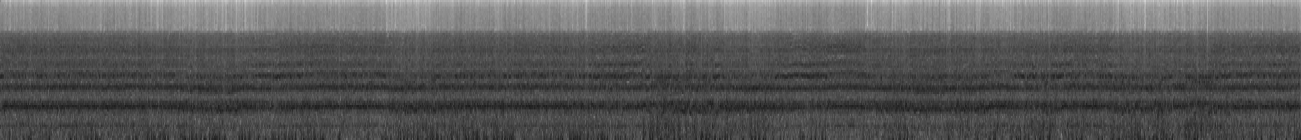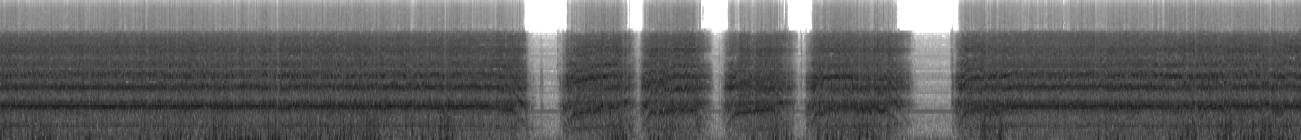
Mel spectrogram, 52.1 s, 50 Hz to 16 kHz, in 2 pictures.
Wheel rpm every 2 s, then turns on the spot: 240, 230, 210, 230, 230, 230, 220, 210, 220, 210, 220, 220, 220, 230, 230, 230, 230, 230, 110, 140, 120, 150, 70, 230, 230, 220.
none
